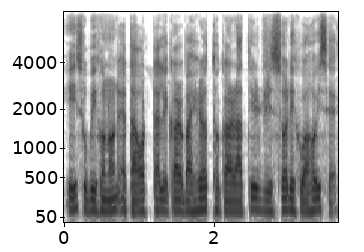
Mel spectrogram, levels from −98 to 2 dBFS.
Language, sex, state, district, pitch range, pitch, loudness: Assamese, male, Assam, Kamrup Metropolitan, 105-120 Hz, 110 Hz, -18 LUFS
